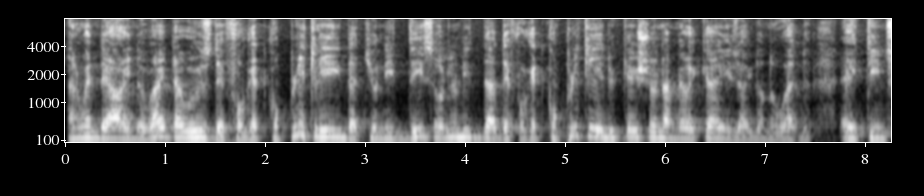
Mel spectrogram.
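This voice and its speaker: At a fairly quick pace, a man speaks with lively intonation and a dark, mellow, somewhat breathy tone. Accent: French. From France. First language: French. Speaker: artist and activist. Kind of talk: casual interview. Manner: halting, many repetitions.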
